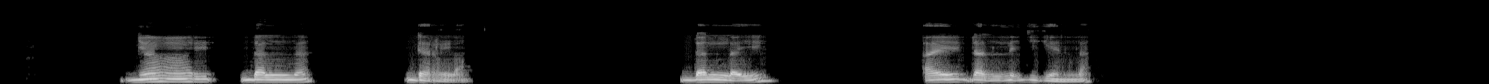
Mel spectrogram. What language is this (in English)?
Wolof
